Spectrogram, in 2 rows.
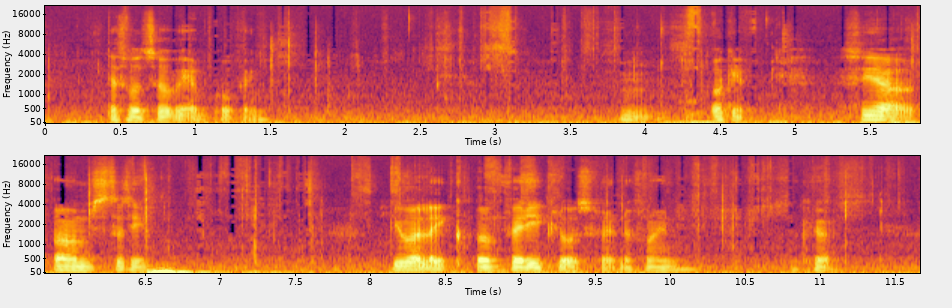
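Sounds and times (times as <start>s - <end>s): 
speech: 0.4s - 1.7s, 3.8s - 4.8s, 5.4s - 6.7s, 8.1s - 11.2s
paper rustling and crinkling while folding paper cranes: 0.9s - 4.5s, 5.6s - 11.6s.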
